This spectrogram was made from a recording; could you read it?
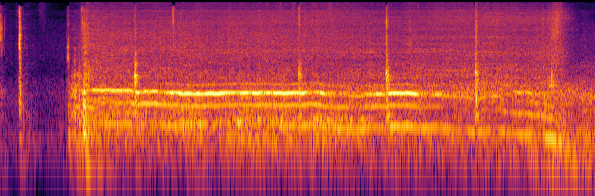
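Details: Proton Satria passenger power window after fitting a new aftermarket regulator, on jump-pack power; steady motor whine for about five seconds, pitch sagging slightly at the stop; it works normally but a bit slowly.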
